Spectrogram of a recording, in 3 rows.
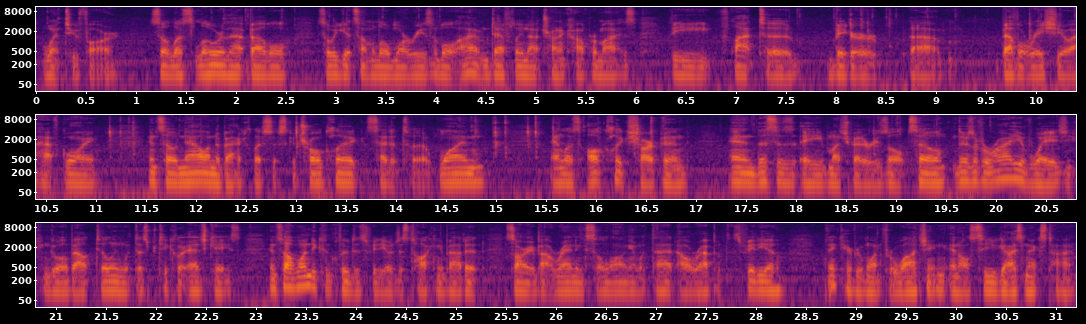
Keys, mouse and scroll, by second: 0.1 click, 2.3-3.9 middle drag, 4.2-4.8 scroll up 1, 7.3 scroll up 1, 7.7 middle click, 8.0 scroll down 1, 8.4 shift+middle click, 8.4 shift+middle click, 9.9 scroll up 1, 10.1 shift+middle click, 10.4 middle click, 11.1 q, 11.8 ctrl+click, 12.7 scroll up 1, 13.0 1, 13.4 scroll up 1, 14.6 shift+click, 15.0 Tab, 15.3 q, 15.7 alt+click, 16.2 scroll down 1, 16.4 alt+a, 16.7 middle click, 16.8-18.8 middle drag, 18.8-19.2 shift+scroll down 2, 18.9 shift+middle click, 19.5-20.8 middle drag, 20.8 scroll down 1.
